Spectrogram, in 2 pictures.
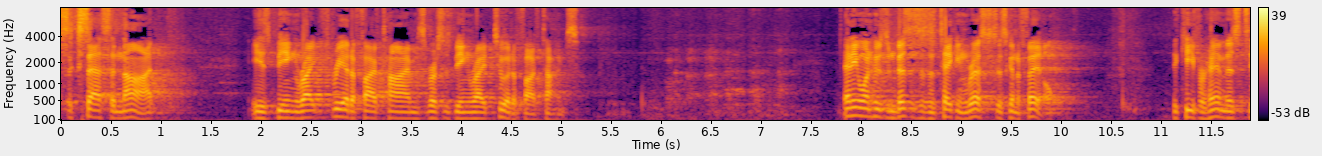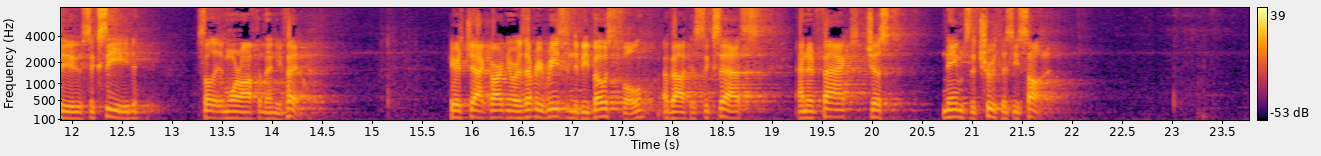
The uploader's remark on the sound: At First Congregational Church of Houston.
